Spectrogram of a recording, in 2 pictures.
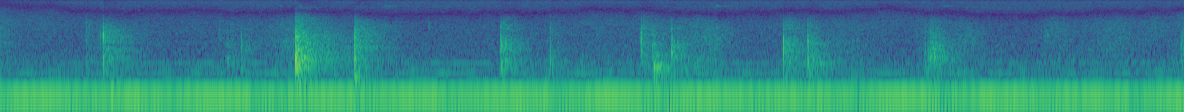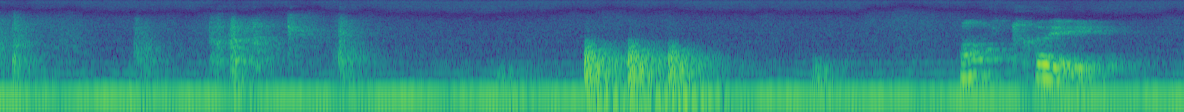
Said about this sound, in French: Je suis le domestique qui ouvre une porte qui donne dans un couloir beige avec plusieurs portes.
